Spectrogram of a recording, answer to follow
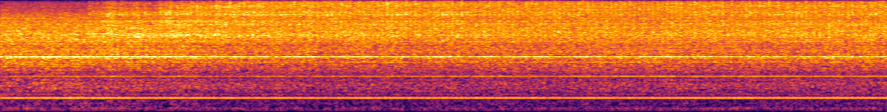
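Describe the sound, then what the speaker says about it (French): An old, modest-sized Makita workshop vacuum runs without pause, giving a steady, loud, close motor whine and airflow hiss with a constant pitch. "Là, c'est mon vieux Makita, un aspirateur d'atelier normal, pas très gros"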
